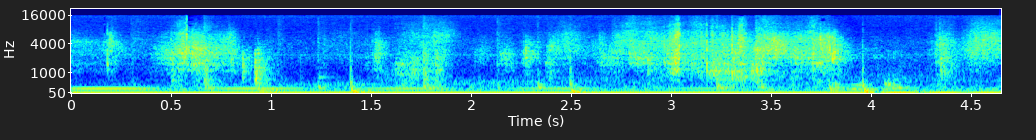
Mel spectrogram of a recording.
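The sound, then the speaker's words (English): Papers rustle and slide across a tabletop in uneven bursts as two people pause and shuffle papers, with a few soft knocks and a steady low hum underneath. No one speaks. “pause and shuffle some papers.”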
